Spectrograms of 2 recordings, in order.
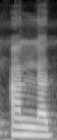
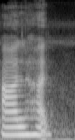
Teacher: করি আল্লাদ এটি ভুল উচ্চারণ আসলে সঠিক উচ্চারণটা হবে আলহাদ অর্থাৎ আগে ল এর উচ্চারণ তারপরে একটু হ এর উচ্চারণ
